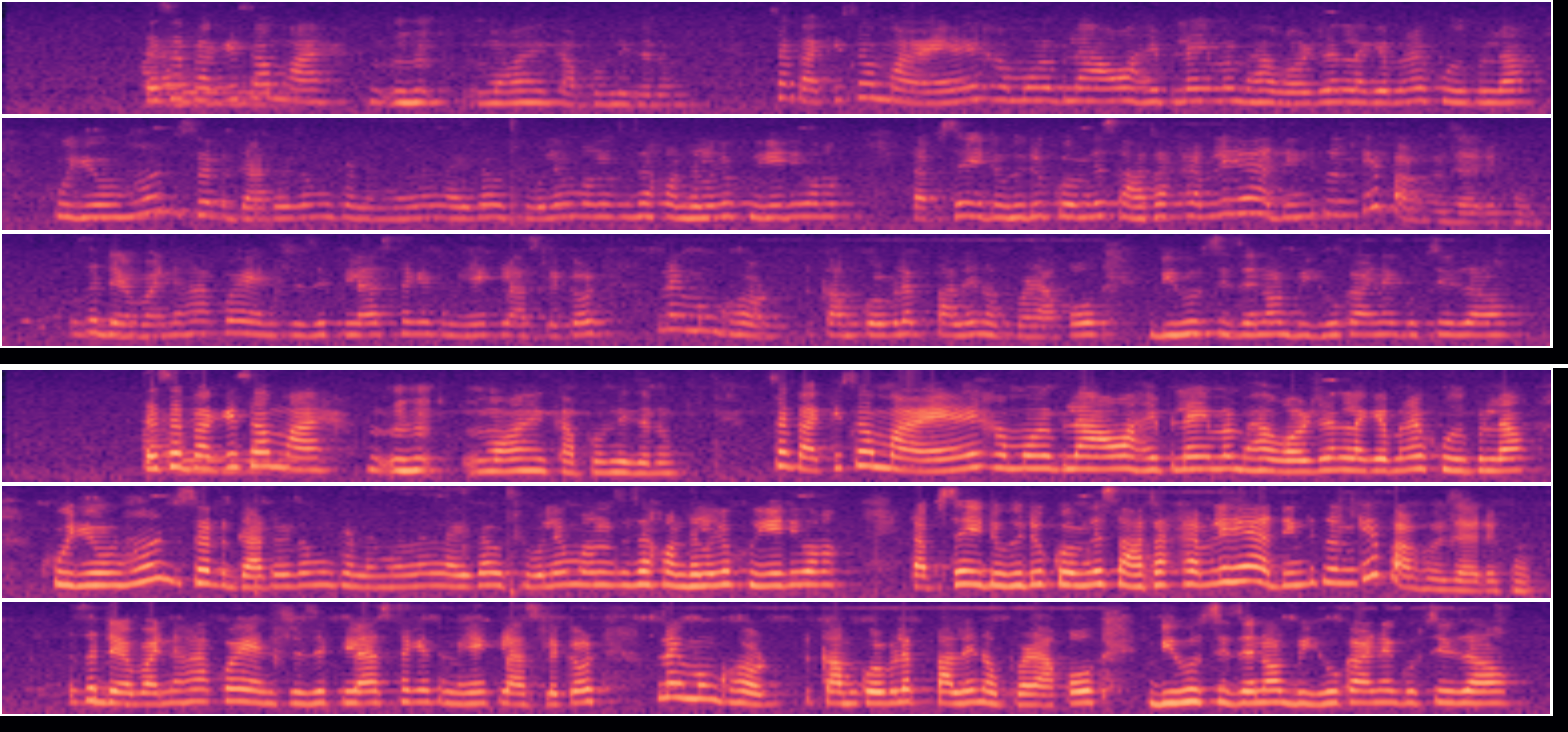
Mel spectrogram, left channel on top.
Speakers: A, on the right; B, on the left.
A: তাৰপিছত
B: ধুই
A: বাকি
B: নিদিয়ে
A: চব মাই। উমহো, মই কাপোৰ নিজে ধুম, <unintelligible> বাকী চব মায়ে সামৰি পেলাই আৰু আহি পেলাই ইমান ভাগৰ যেন লাগে মানে শুই পেলাও শুই দিও। তাৰপিছত গাটো একদম খেলি মেলি লাগি যায়, উঠিবলেই মন তাৰপিছত সন্ধ্যালৈকে শুইয়ে দিও আও, তাৰপিছ ইটো-সিটো কৰি মেলি চাহ-তাহ খাই মেলি সেইয়া দিনটো তেনেকে পাৰ হৈ যায় দেখোন।
B: উম
A: তাৰপিছত দেওবাৰ দিনাখন আকৌ এন চি চি ক্লাছ থাকে, তেনেকে ক্লাছলৈকে মানে মোৰ ঘৰত কাম কৰিবলৈ পালে নপৰে আক। আকৌ বিহু চিজেনত বিহু কাৰণে গুচি যাওঁ।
